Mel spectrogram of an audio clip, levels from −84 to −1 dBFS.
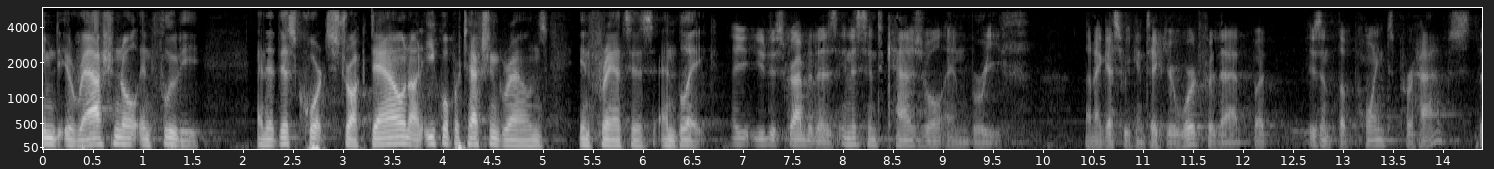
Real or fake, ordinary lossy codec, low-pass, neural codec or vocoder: real; AAC, 32 kbps; 5.4 kHz; none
